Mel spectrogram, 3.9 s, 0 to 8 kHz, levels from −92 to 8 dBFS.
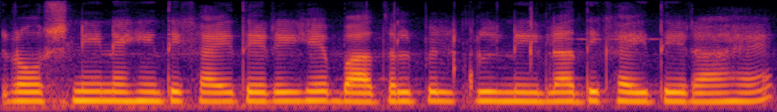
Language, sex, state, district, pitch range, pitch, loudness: Hindi, female, Chhattisgarh, Korba, 195-205 Hz, 200 Hz, -16 LUFS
